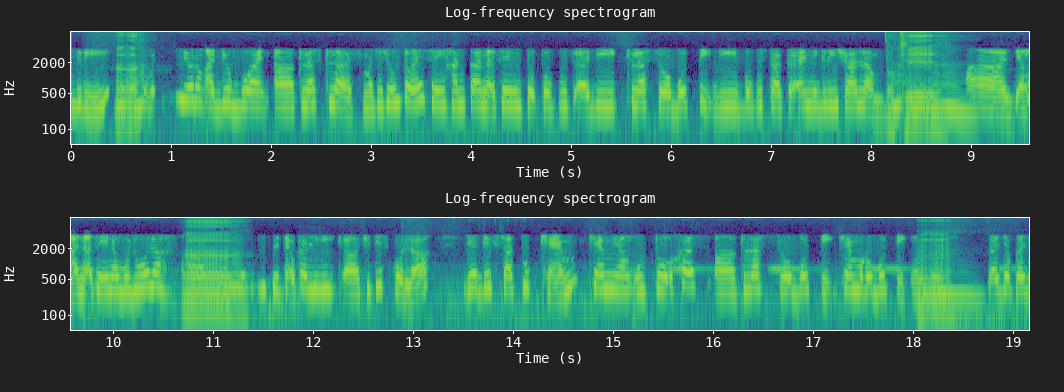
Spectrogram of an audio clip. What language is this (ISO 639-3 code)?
msa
